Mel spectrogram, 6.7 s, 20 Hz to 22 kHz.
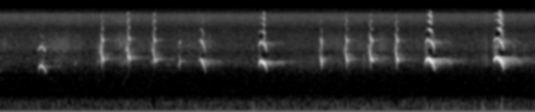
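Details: Wild male osprey at the Hog Island nest defending it on 22 May 2023 gives sharp, piercing, downslurred chirps in an irregular series, some faint and some loud, over a low steady hum.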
